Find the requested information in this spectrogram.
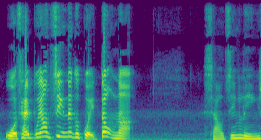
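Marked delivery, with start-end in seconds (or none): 0.1-2.0 a touch higher, hammed-up angry refusal; a grump refusing in a huff; mock flustered scolding. Rude gentleman refuses the hole, mildly mock angry. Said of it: "气急败坏地骂".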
